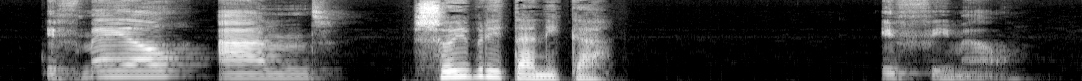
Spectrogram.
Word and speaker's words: británica: if male and Soy británica. if female. The stress falls on the syllable with the accent. Británico. Británica.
